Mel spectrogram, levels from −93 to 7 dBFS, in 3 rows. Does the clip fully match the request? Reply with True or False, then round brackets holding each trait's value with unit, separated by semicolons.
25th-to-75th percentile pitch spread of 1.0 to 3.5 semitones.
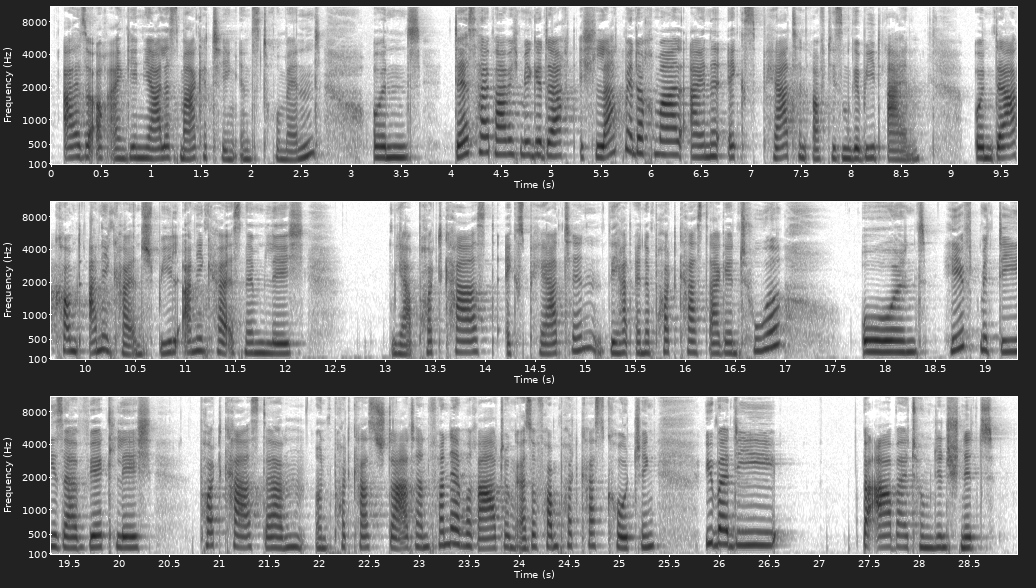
True (2.9 semitones)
